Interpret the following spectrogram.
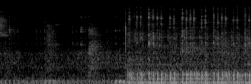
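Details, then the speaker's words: Small car restarted after sitting for months: after a blip the engine runs with a rhythmic, chirpy puffing chuff in time with the firing, caused by a bad exhaust blow at the downpipe. "I've got a bad exhaust blow on the down pipe down there that's why she's chuffing a bit near very chirpy"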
